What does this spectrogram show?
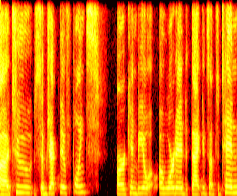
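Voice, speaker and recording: In a plain, everyday voice, a woman talks at a fairly slow pace, her fairly high pitch keeping a fairly even intonation. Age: 40s. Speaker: search committee chair. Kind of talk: business meeting. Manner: casual.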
